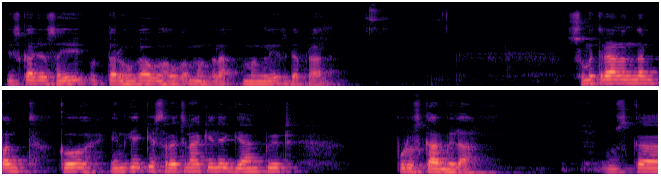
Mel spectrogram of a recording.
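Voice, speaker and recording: A fairly high-voiced man works through exam questions one by one. He talks at a steady, methodical pace and repeats the same set phrases for each answer. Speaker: exam prep teacher. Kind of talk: reading quiz questions and answers.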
